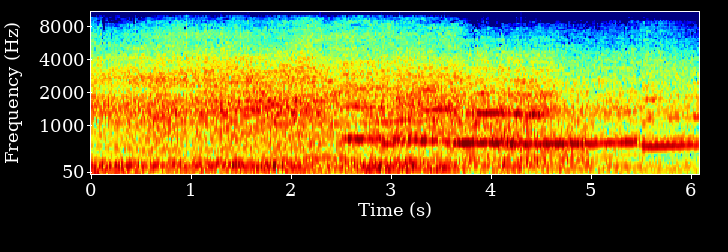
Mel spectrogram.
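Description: A Eurofighter Typhoon's twin turbofan engines and a Ferrari Formula One car accelerating flat out from a standing start: a loud, steady roar, with a whine that comes in about two and a half seconds in and falls slightly in pitch.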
